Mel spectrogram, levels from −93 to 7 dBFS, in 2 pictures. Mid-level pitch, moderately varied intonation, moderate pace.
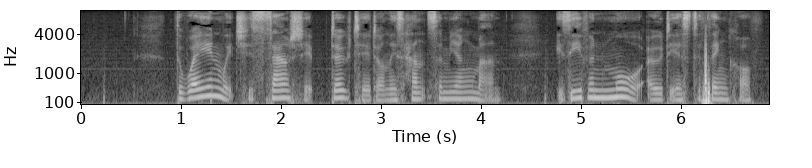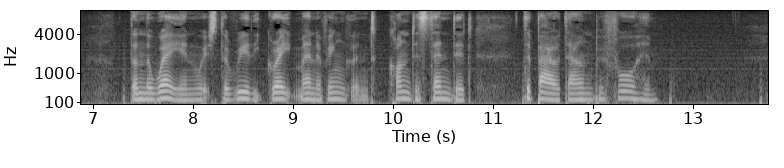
Yes: medium, 160 Hz; average, 3.4 semitones; average, 155 wpm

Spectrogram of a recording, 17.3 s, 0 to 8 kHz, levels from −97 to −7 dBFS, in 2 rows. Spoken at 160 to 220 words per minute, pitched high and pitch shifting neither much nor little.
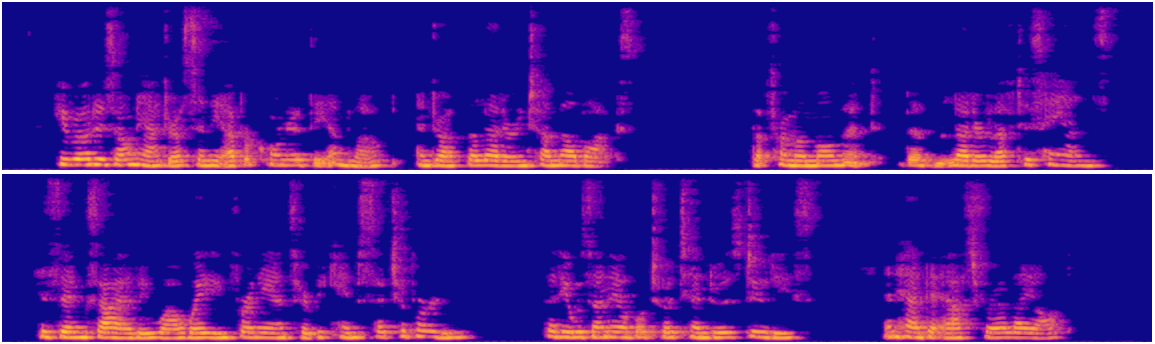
No: average, 200 wpm; high, 235 Hz; narrow, 1.7 semitones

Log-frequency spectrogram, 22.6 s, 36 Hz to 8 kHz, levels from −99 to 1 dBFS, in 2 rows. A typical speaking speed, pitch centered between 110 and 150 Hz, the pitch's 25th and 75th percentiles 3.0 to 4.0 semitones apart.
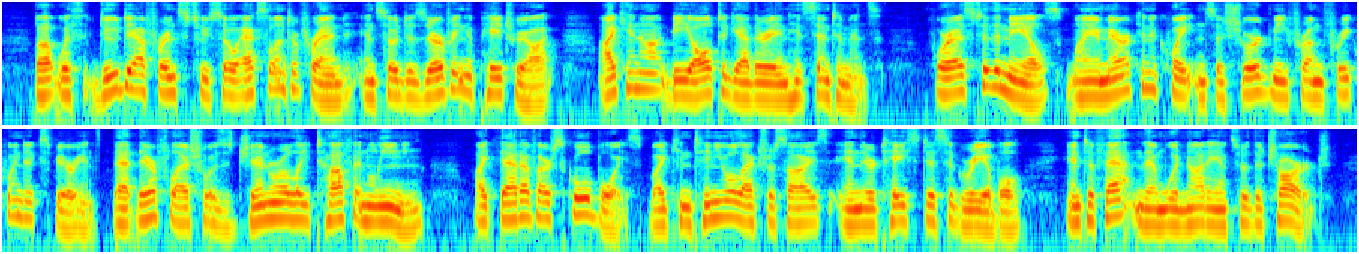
Yes: average, 165 wpm; low, 135 Hz; average, 3.6 semitones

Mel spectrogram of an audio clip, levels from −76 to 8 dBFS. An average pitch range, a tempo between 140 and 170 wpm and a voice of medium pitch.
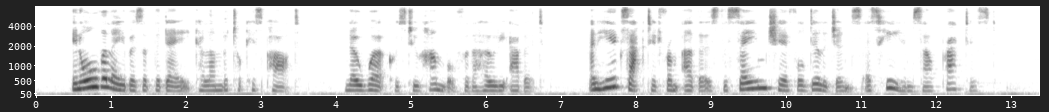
Yes: average, 4.4 semitones; average, 150 wpm; medium, 170 Hz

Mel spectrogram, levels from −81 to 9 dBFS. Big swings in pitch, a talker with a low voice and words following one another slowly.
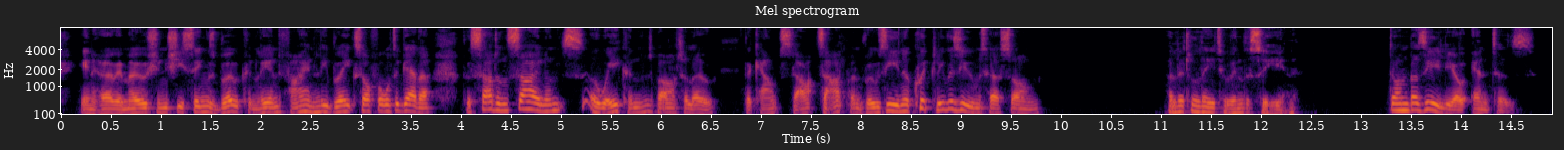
Yes: wide, 6.2 semitones; low, 130 Hz; slow, 115 wpm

